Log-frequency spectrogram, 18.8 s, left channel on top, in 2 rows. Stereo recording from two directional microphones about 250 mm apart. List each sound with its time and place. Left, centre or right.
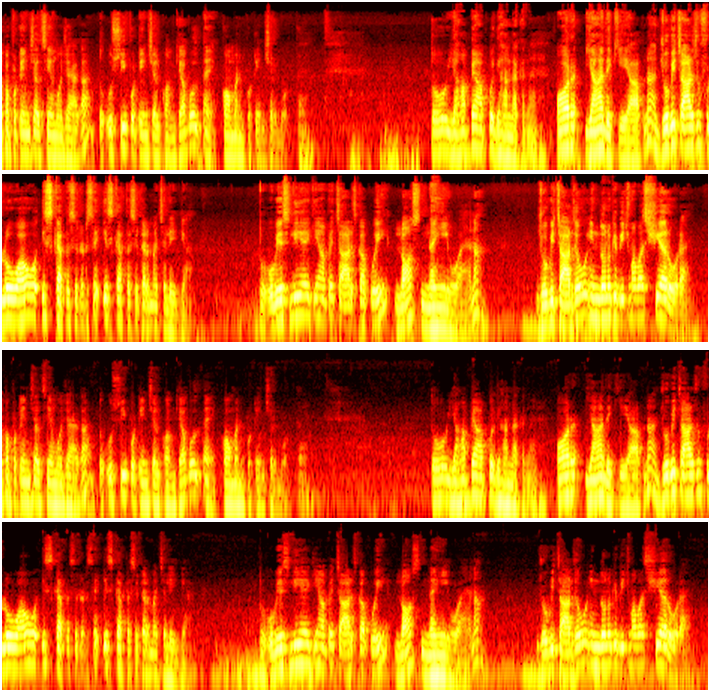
0.0 s speech: centre
5.7 s speech: centre
6.7 s speech: left
10.6 s speech: left
13.1 s speech: centre
16.8 s speech: left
